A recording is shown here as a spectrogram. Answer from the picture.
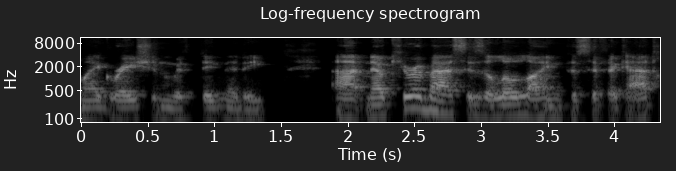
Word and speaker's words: Kiribati: told that the the people who live there pronounce it as Kira bass they're former president anote a Tong has talked about something called migration with dignity now Kira bass is a low-lying Pacific at all state where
